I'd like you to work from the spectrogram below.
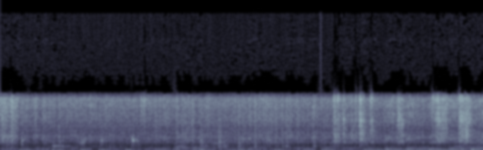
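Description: Garlic, onion and ginger sautéing in a pan, a steady close sizzle with soft stirring scrapes, growing slightly fuller and louder toward the end.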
